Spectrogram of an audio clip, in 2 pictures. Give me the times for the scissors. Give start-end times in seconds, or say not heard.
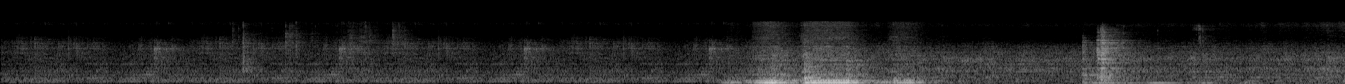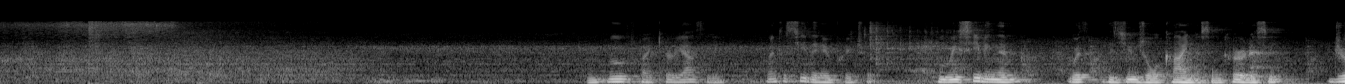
10.8-12.2.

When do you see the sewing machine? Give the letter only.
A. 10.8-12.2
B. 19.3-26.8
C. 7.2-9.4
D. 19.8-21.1
C.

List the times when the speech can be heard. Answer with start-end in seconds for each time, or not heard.
19.3-26.8.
